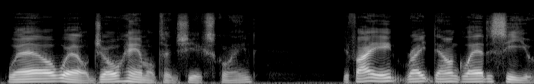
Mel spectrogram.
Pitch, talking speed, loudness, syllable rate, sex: 120 Hz, 170 wpm, -17 LUFS, 4.4 syllables/s, male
